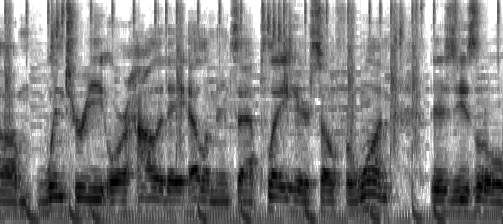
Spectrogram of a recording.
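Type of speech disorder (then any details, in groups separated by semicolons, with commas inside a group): None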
